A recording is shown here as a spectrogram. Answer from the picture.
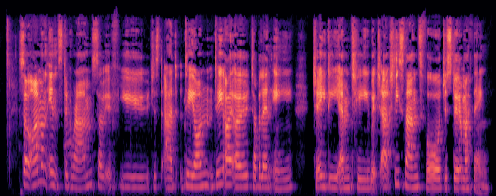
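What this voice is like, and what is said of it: British accent, from London. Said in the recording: “I hear an accent, so I know it's not USA. It's more like across the pond.”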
